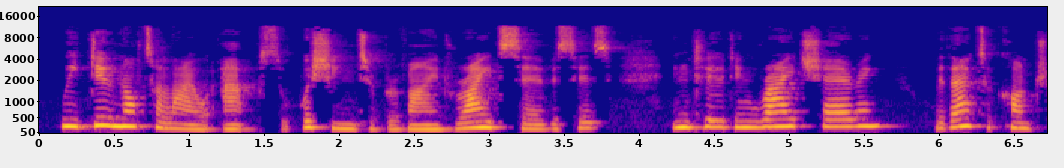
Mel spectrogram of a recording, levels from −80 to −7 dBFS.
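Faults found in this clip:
MP3 compression, throughout the speech. Symptom: plainly audible codec damage, watery, swirly texture, s sounds chirpy and metallic, onsets smeared; nothing above 11.5 kHz. Likely cause: low-bitrate MP3 encode, consistent with about 48 kbps. Mechanism: encoder short of bits, treble cut at fixed frequency, weak spectral lines zeroed and toggling frame to frame.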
